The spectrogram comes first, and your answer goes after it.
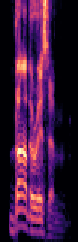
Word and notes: barbarism: British English

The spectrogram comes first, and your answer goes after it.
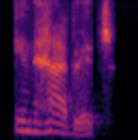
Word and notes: inhabit: Indian

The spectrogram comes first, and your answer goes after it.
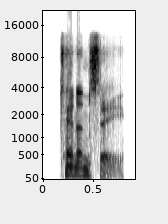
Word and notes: tenancy: British English

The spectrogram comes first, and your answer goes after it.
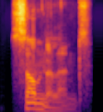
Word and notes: somnolent: British English

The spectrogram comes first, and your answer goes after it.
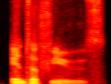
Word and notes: interfuse: British English

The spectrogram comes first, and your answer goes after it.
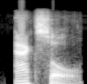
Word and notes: axel: American English

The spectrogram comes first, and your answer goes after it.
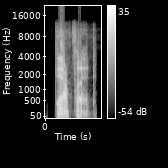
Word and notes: defat: American English

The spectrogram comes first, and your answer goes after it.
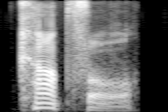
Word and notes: cupful: British English

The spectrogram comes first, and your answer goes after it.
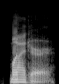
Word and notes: mitre: American English

